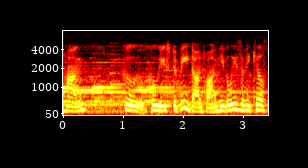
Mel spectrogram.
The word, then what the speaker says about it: Dan Feng: Dan Feng or Dan Fang, however you want to say it, if you don't want to say it with the accent. Like Dan Fang, if you try to say it like a generic way.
